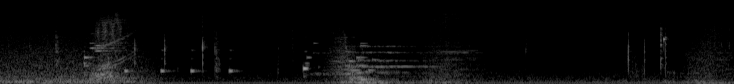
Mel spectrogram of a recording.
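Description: Soft chimes and whooshes sound as a menu opens.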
